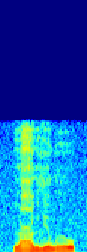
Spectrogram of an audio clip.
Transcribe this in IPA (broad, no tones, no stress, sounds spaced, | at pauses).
ɘ ʕ ɨ lʲ ɛ w ɵ o̯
